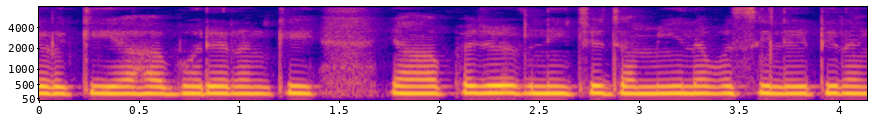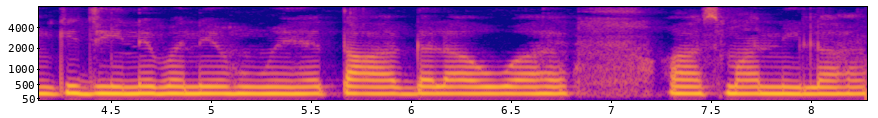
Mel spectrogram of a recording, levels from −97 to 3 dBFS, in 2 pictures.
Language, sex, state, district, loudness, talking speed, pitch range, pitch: Hindi, female, Chhattisgarh, Sukma, -14 LUFS, 195 wpm, 220-225 Hz, 220 Hz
